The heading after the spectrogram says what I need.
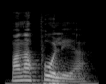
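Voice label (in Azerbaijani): "monopoliya", Azerbaijani; Orfoqrafiya Lüğəti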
